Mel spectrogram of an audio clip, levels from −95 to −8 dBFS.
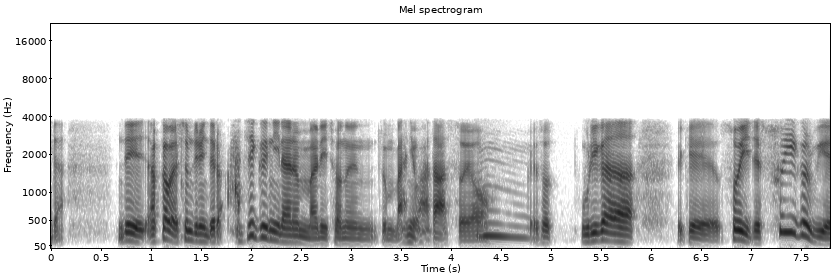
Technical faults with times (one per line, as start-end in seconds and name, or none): none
